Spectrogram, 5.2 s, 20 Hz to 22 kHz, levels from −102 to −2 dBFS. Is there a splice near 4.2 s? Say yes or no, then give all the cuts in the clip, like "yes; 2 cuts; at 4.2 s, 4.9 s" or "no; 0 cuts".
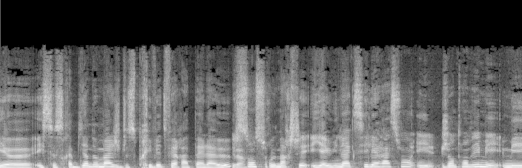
no; 1 cut; at 2.3 s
